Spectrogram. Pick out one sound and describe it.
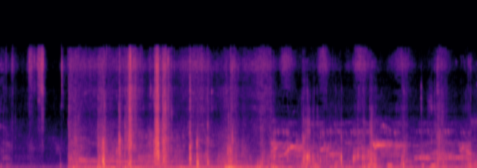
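Footsteps crunch on damp leaves and dirt.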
